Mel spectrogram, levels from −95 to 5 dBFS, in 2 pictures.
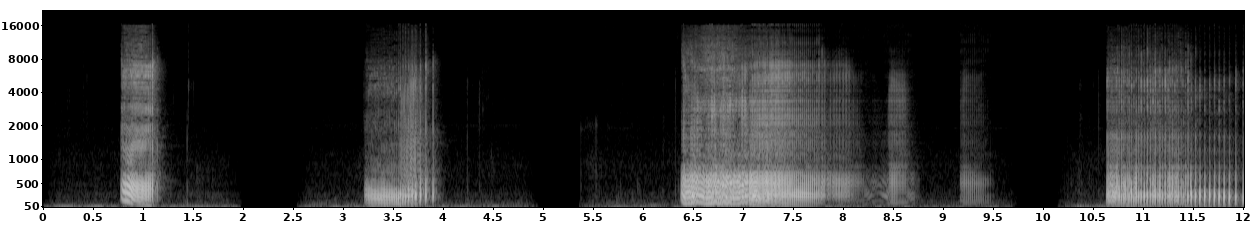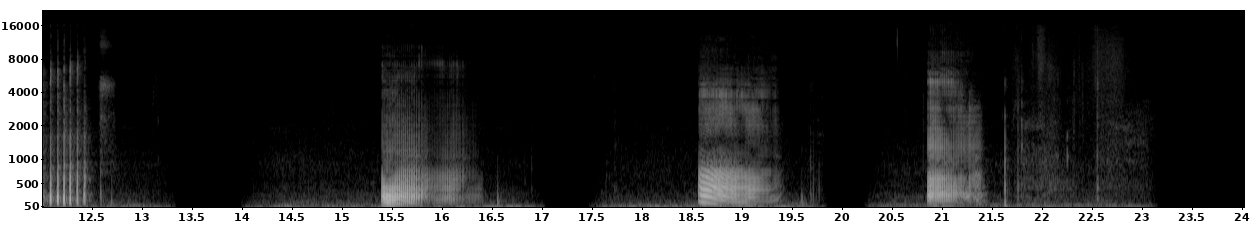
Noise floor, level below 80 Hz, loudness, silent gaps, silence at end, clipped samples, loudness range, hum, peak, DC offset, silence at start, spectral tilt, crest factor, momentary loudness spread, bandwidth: -65 dBFS; -58 dBFS; -28 LUFS; 1.98-2.53 s, 4.95-5.35 s, 9.74-10.13 s, 13.35-13.97 s, 17.03-17.47 s, 19.84-20.22 s; 2.65 s; under 0.1%; 17 LU; none; -6 dBFS; under 0.1%; 0.75 s; -5 dB/octave; 26 dB; 25 LU; 16.5 kHz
